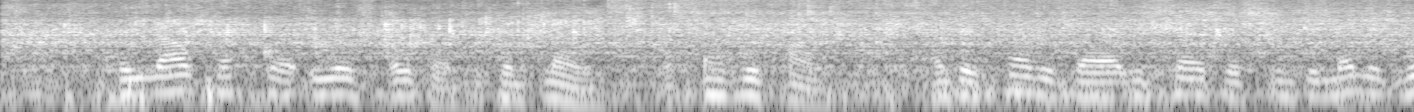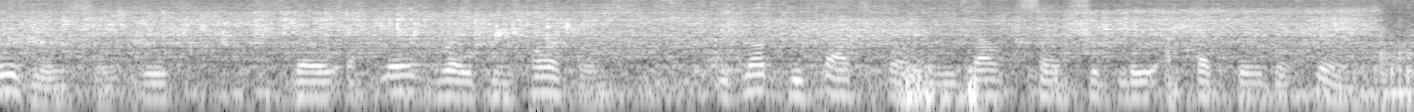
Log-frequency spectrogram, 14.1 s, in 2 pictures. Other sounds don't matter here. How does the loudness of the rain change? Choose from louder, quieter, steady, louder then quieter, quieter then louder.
steady.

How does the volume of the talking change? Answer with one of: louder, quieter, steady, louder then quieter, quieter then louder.
steady.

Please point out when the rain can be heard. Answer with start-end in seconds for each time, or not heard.
0.0-14.1.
